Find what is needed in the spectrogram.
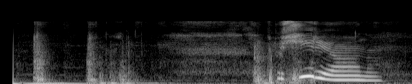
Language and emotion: Russian, sad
